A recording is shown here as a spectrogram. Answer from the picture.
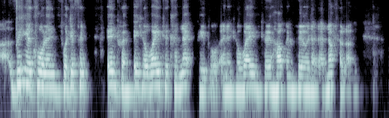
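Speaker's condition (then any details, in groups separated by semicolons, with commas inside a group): Cerebral palsy; from birth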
